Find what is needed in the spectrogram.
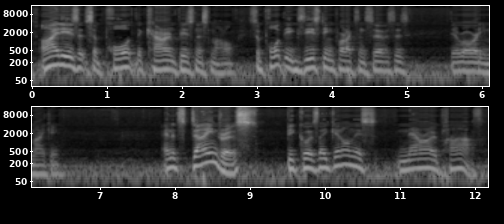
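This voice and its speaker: With an Australian accent, a man of medium pitch talks at a moderate pace, his pitch swinging very widely between long, frequent pauses, amid noticeable background noise and audible room echo. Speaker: innovation professor and consultant. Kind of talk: talk to an audience.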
